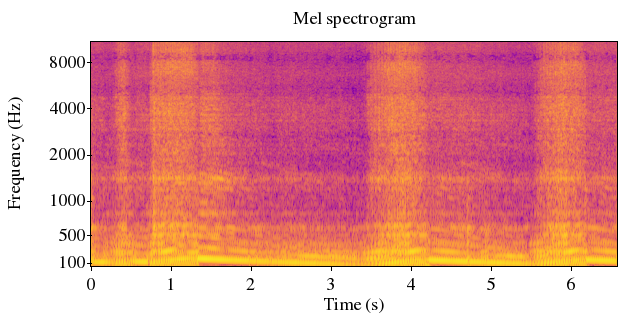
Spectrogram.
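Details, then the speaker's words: 1990 Mitsubishi Mighty Max after running Seafoam on the old spark plugs and fitting a new fuel filter: revs rise and settle, still skipping with an uneven misfire, but much smoother and little smoke. "So I'm gonna say right off the rip, it's still skipping, but the motor sounds like a million times better."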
